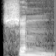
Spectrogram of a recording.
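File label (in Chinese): "shen4" Chinese; Cours de Chinois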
